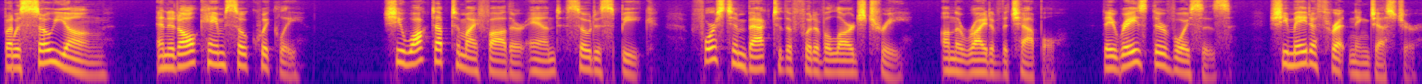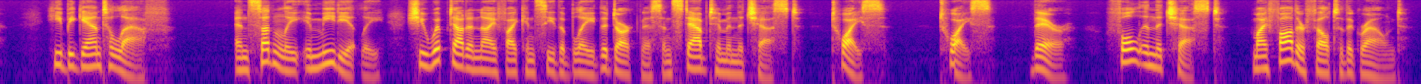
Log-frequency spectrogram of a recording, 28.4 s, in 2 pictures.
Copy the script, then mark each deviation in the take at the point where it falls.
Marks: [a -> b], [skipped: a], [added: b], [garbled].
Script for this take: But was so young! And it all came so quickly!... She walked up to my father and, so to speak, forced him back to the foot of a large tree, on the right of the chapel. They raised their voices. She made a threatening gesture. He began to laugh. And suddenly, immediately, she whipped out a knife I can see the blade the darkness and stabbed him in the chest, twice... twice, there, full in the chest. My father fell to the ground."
But was so young! And it all came so quickly!... She walked up to my father and, so to speak, forced him back to the foot of a large tree, on the right of the chapel. They raised their voices. She made a threatening gesture. He began to laugh. And suddenly, immediately, she whipped out a knife I can see the blade the darkness and stabbed him in the chest, twice... twice, there, full in the chest. My father fell to the ground."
